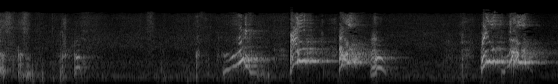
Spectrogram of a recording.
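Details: French Bulldog vocalizing indoors: soft snuffles and short yips at first, then a run of sharp rising whine-barks, three or four loud upward-sweeping cries in quick succession.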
